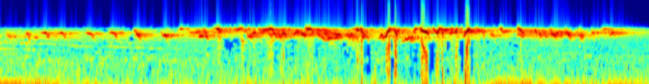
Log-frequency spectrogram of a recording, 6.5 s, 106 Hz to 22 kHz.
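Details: Greater green leafbird, first-place winner at a songbird singing competition held 11 October 2025 in Indonesia, pours out dense, continuous high chattering and warbling phrases with sharp clicking notes near the middle, amid other contest birds.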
